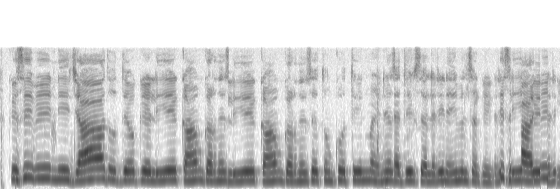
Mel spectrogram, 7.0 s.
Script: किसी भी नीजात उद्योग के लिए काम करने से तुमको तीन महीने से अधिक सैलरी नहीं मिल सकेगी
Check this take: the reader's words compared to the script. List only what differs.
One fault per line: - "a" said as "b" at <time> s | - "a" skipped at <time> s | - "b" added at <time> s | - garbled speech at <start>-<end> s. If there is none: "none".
- "लिए काम करने" added at 2.9 s
- "से" skipped at 4.9 s
- garbled speech at 6.2-7.0 s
